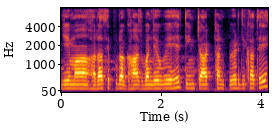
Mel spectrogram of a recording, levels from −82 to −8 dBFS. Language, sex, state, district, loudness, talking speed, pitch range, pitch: Chhattisgarhi, male, Chhattisgarh, Rajnandgaon, -17 LUFS, 215 wpm, 140-150 Hz, 145 Hz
